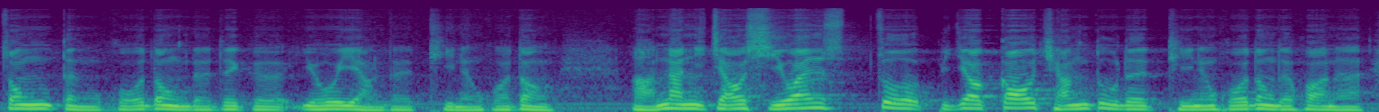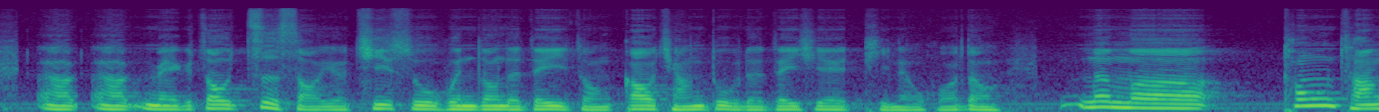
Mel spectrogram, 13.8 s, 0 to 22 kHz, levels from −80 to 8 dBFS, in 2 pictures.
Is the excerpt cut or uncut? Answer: cut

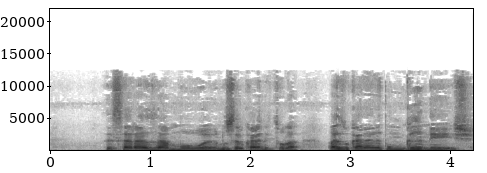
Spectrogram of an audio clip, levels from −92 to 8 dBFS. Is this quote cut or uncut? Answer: cut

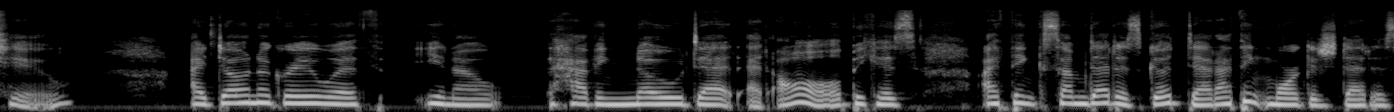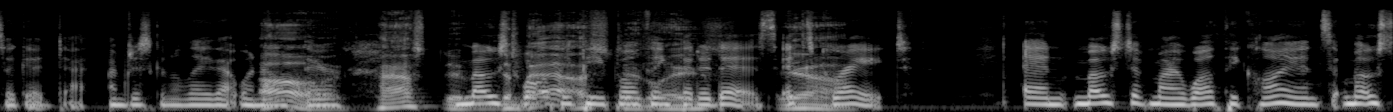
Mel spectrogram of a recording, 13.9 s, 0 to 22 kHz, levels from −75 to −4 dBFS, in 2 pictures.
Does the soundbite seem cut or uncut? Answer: uncut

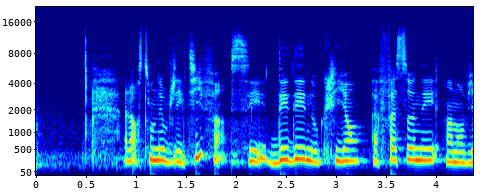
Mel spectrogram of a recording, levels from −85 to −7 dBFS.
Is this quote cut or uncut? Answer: cut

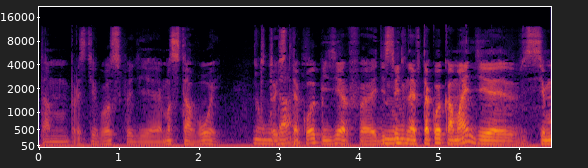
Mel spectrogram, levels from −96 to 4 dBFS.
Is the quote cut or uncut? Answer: cut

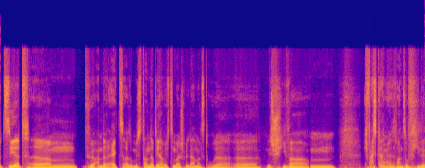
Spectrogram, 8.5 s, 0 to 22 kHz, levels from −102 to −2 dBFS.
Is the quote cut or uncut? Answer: cut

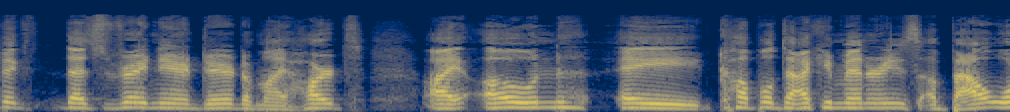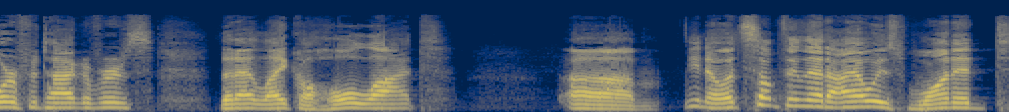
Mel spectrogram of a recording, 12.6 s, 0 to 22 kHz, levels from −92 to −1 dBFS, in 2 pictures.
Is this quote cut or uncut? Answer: uncut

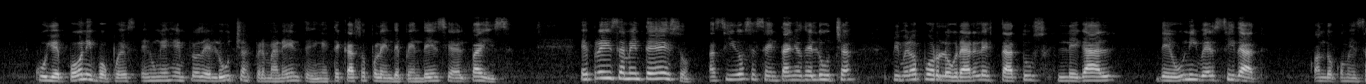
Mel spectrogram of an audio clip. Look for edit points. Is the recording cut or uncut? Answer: uncut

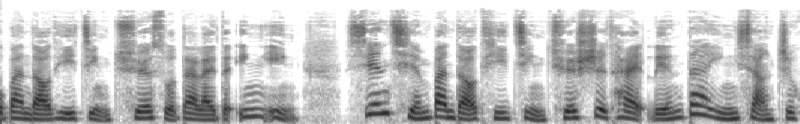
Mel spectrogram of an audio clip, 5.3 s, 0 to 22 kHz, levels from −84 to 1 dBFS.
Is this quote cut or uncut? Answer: uncut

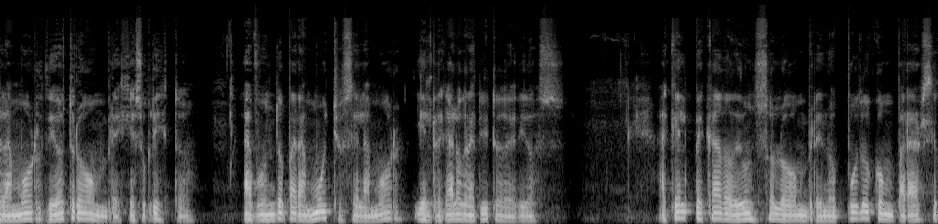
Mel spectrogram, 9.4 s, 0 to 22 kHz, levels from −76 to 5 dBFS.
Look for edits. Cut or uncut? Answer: uncut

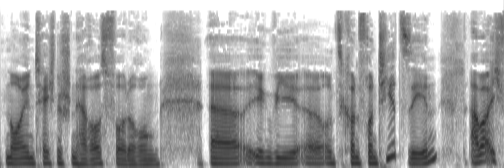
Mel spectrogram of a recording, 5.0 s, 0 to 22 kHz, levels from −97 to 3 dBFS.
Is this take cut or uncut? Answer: uncut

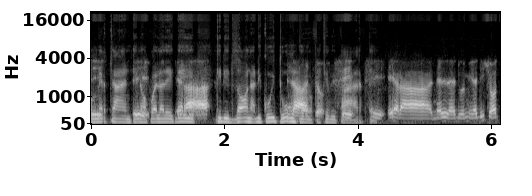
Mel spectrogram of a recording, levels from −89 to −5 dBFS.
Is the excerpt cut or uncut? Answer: cut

